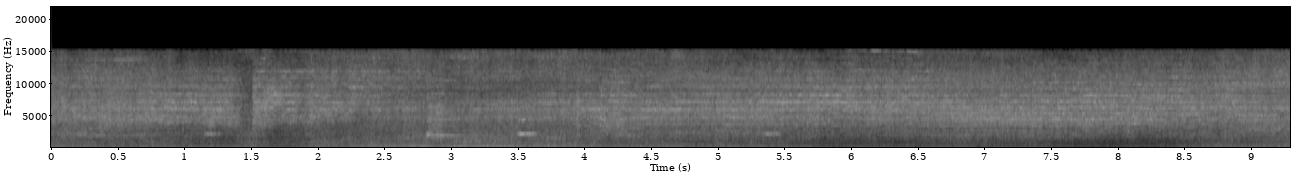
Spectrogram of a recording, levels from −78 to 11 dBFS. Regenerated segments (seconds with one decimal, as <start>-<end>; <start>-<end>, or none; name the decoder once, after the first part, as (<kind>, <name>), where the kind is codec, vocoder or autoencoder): 0.0-1.4 (vocoder, BigVGAN v2); 6.5-9.3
